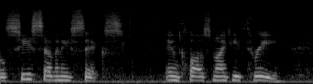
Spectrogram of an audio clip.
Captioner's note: speaking French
